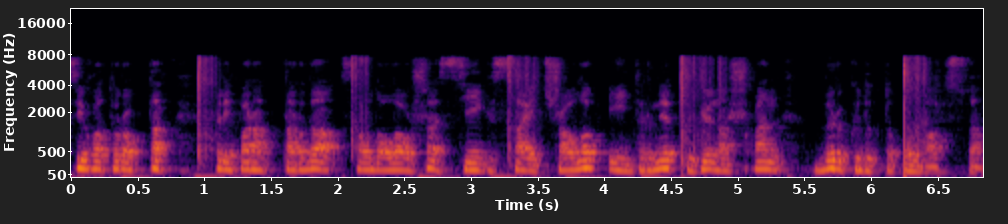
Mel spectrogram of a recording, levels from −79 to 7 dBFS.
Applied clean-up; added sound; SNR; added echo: none; Coin (dropping); 14 dB; reverberation time 0.2 s.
